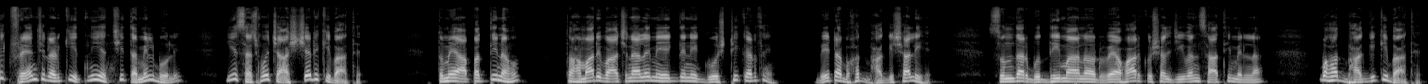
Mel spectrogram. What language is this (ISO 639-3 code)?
hin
